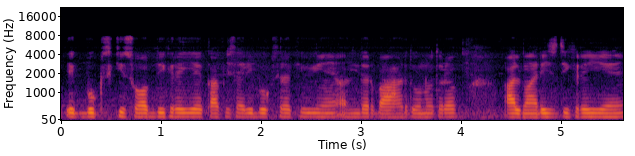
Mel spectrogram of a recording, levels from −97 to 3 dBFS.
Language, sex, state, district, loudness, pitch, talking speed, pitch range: Hindi, male, Bihar, Sitamarhi, -35 LUFS, 130 Hz, 235 wpm, 125-130 Hz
